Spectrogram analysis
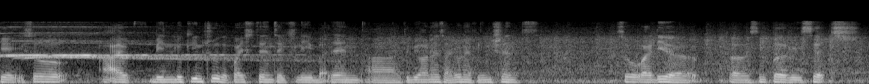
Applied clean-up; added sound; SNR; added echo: none; Train; 5 dB; none.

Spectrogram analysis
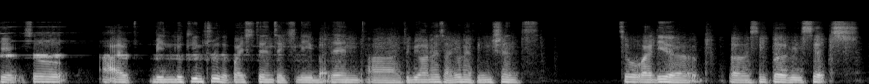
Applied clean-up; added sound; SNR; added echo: neural mask model RNNoise.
